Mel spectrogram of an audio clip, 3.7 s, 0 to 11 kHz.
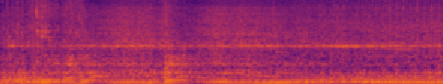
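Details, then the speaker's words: Nissan S14 recently retimed: engine picks up on throttle, then sags and stumbles, running rough and uneven, sometimes dying, with fuel smell; owner suspects a sensor, cause unconfirmed. "it only happens once it's even up that's what's causing me to believe it's that you can hear it like sucks around they like even worse"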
